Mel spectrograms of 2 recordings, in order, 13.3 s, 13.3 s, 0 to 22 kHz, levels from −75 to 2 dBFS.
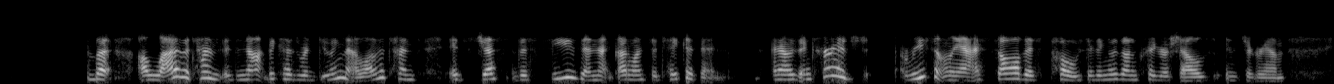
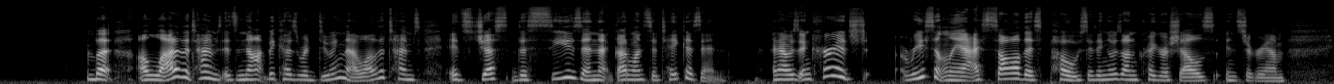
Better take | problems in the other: second | phone-call audio; poor line; nothing above 3.5 kHz

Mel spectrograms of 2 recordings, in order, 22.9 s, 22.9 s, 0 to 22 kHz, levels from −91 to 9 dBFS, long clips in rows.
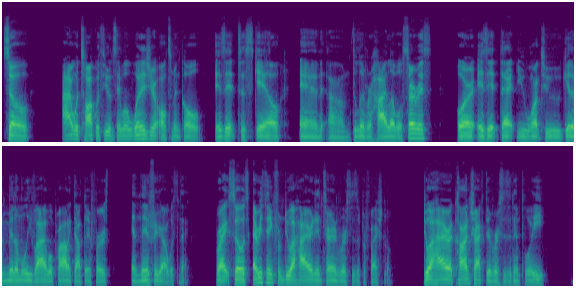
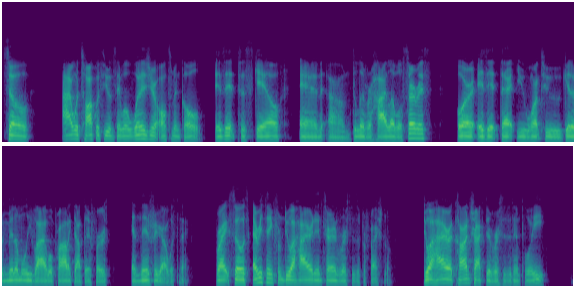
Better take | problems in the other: first | muffled; very; fading above 2.5 kHz

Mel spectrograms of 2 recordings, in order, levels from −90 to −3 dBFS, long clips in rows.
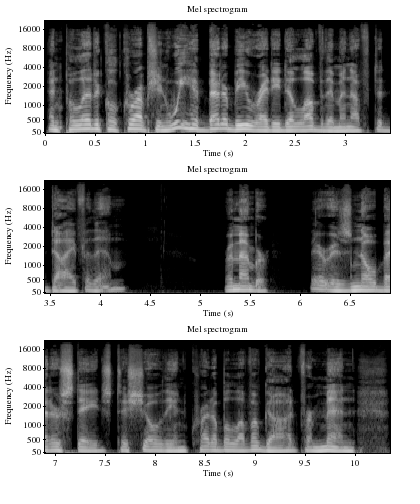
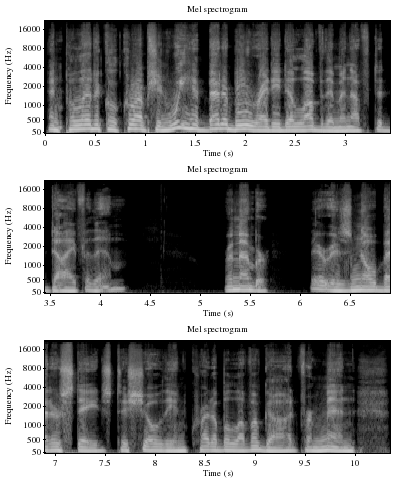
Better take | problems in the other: first | distortion; slight; 13% of the sound clipped

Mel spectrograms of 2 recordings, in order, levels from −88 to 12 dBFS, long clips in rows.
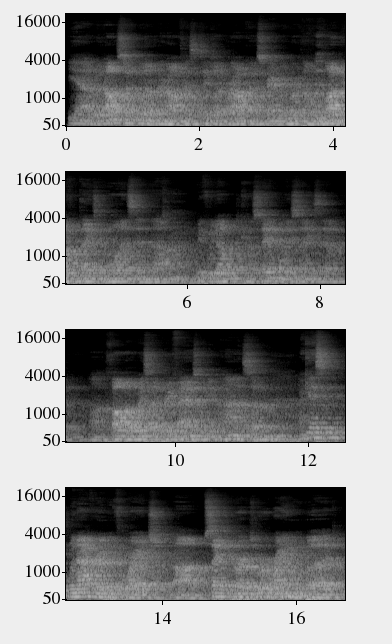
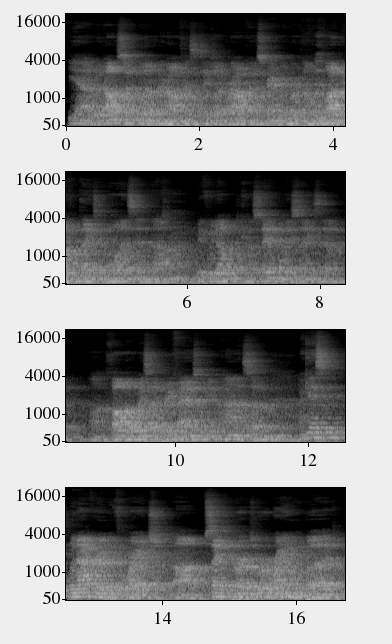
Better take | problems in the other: neither | off-mic speech; far; the same in both // room echo; strong; dies away in 1.9 s; the same in both

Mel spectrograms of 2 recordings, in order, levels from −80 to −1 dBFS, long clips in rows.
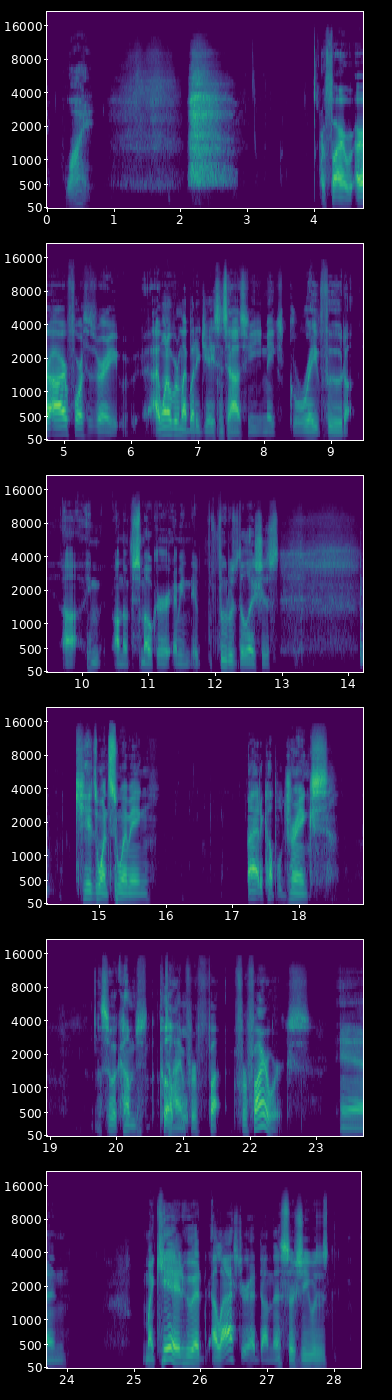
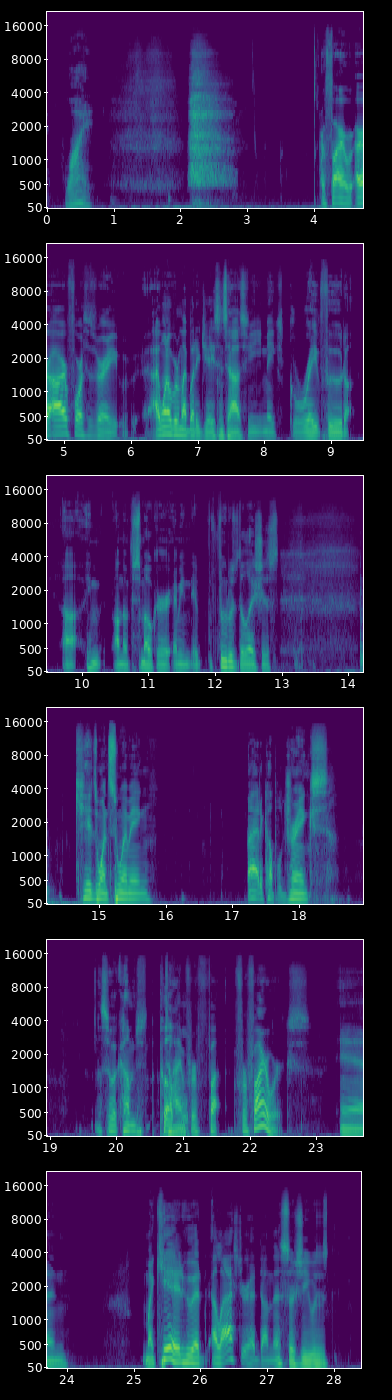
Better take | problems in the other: second | thin; very; fading below 550 Hz

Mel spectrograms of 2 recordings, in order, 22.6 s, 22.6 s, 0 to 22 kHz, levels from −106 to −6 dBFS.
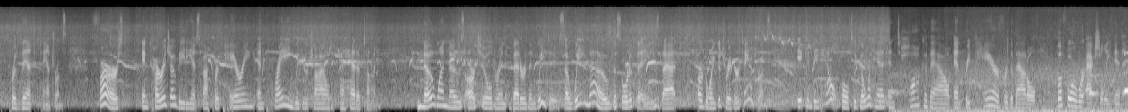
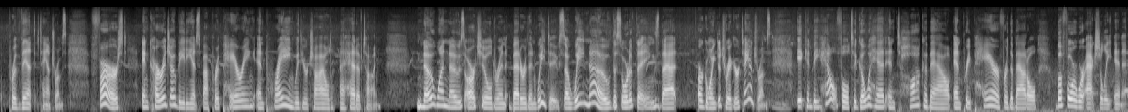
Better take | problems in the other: second | animal sounds; loud; throughout; 5 dB below the speech; faint in the second

